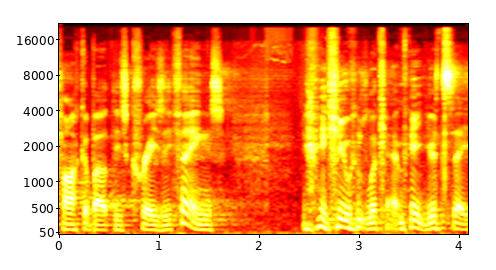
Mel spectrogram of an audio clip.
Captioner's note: laughter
